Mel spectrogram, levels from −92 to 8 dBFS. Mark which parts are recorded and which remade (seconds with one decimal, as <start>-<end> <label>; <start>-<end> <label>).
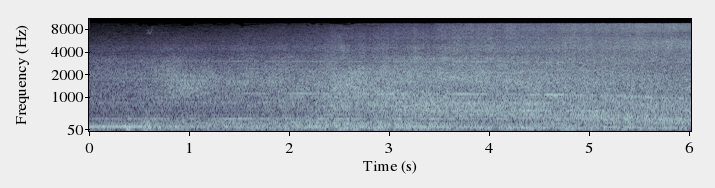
0.0-4.1 recorded; 4.1-5.5 remade; 5.5-6.0 recorded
